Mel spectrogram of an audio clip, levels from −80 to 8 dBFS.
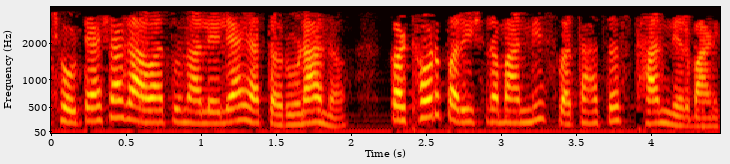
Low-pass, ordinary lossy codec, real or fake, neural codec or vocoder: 3.6 kHz; MP3, 24 kbps; real; none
